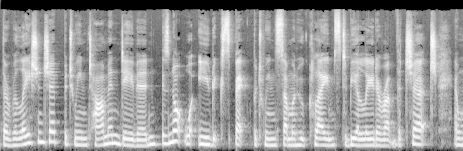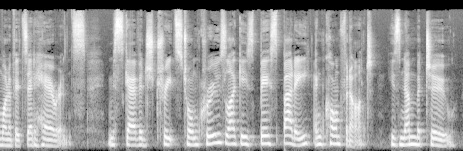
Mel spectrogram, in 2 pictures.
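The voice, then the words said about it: Put-on Australian accent. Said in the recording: “Mike Rinder is Australian, and I thought I'd try on the accent. It's not my best”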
